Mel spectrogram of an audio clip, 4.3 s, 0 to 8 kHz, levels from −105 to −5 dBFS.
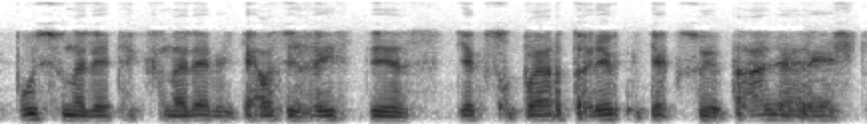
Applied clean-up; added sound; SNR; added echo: none; none; none; none.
